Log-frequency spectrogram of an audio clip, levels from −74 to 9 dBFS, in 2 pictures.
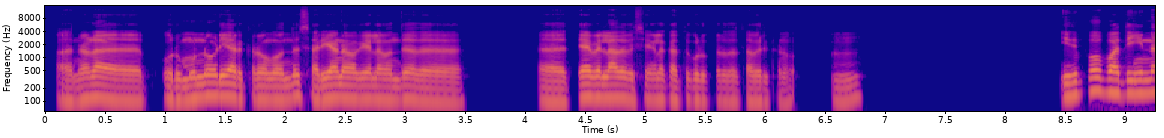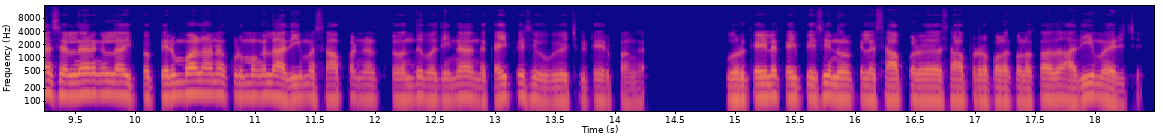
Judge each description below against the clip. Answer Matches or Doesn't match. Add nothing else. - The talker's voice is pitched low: Matches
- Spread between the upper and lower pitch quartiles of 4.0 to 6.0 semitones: Doesn't match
